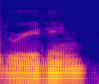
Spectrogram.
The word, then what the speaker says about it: Reading: Well, it's spelled reading.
